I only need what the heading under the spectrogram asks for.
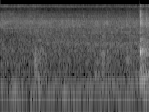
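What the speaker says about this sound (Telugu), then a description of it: "ఇంకా దీన్ని కూడా వేసేసి కాసేపు అయితే ఫ్రై చేయనిద్దాం" Country chicken fries in oil in a pan for a mildly spiced curry, giving a soft, even hiss with a couple of faint stirs and one sharper clink at the end.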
